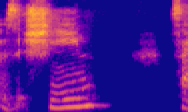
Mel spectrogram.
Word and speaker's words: Shein: shopping on, I think it's called, is it Shein? Is that how you pronounce it?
